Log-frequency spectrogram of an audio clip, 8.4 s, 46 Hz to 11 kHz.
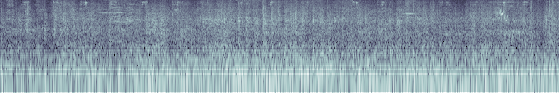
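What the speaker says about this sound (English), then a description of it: "Apparently that train doesn't stop here." A train in the Red Dead Redemption 2 video game rolls past close by, a steady loud rumble with clattering wheels and metallic rail noise throughout, with no talking.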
